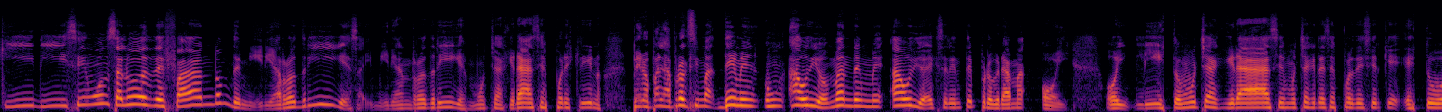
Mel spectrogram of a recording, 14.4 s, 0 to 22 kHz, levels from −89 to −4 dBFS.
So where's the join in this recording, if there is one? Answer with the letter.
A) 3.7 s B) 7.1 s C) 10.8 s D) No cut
D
